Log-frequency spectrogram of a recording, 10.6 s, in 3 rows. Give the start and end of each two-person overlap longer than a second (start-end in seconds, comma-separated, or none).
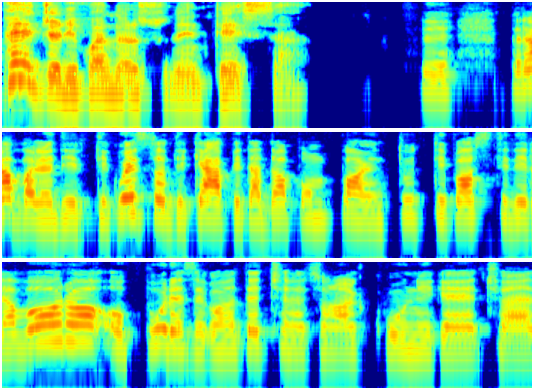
none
